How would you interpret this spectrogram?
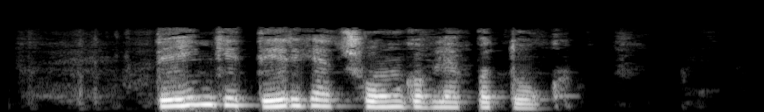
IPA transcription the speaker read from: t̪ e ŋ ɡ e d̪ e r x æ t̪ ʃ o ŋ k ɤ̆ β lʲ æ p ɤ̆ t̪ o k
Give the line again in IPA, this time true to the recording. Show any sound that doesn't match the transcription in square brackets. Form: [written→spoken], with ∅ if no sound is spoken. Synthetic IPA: t̪ e ŋ ɡ e [d̪→t̪] e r [x→ɣ] æ t̪ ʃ o ŋ [k→ɡ] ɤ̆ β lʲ æ p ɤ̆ t̪ o k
